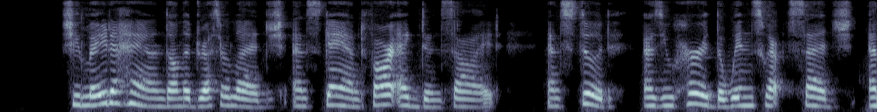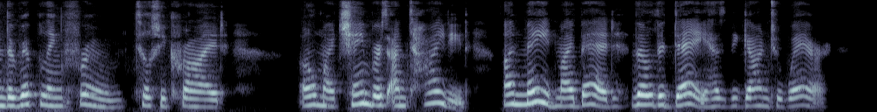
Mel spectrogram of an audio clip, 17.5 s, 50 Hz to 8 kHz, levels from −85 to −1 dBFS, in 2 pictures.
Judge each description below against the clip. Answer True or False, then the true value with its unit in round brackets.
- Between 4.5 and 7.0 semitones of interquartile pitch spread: False (3.2 semitones)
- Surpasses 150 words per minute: False (145 wpm)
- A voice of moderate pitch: False (220 Hz)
